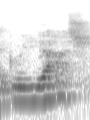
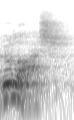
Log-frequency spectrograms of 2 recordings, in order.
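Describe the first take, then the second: First: The middle consonant is a Y sound. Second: The middle consonant is an L sound. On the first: The speaker calls it right. "you notice I say guyash? ... The L Y is Y sound" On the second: The speaker calls it wrong. "It's not goulash"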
